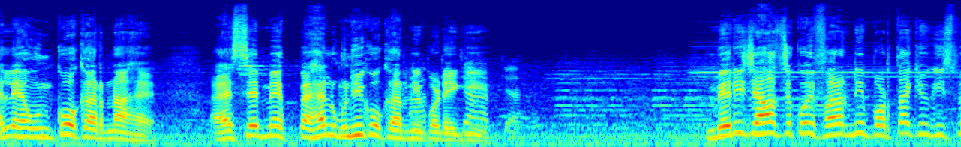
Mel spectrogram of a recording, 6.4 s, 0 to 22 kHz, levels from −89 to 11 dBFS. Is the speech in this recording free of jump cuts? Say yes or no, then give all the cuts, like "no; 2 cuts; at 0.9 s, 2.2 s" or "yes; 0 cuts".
yes; 0 cuts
